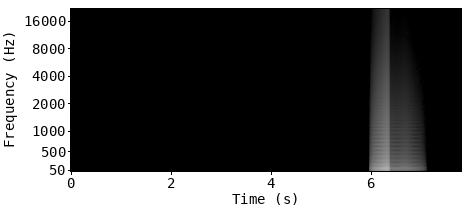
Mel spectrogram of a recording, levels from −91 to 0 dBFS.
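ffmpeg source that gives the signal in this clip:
ffmpeg -f lavfi -i "aevalsrc='0.0631*(2*mod(97.3*t,1)-1)':duration=1.168:sample_rate=44100,afade=type=in:duration=0.383,afade=type=out:start_time=0.383:duration=0.042:silence=0.106,afade=type=out:start_time=0.74:duration=0.428" out.wav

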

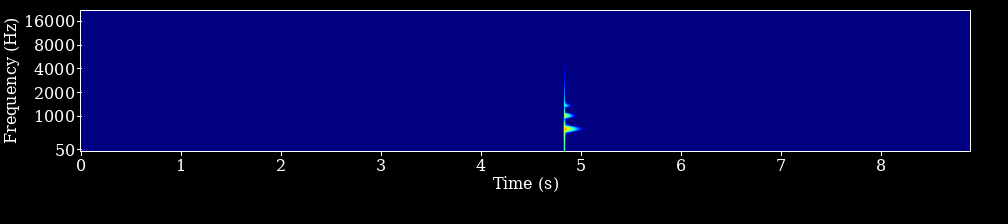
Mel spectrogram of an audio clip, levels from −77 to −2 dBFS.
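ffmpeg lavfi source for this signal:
ffmpeg -f lavfi -i "aevalsrc='0.119*pow(10,-3*t/0.2)*sin(2*PI*639*t)+0.0299*pow(10,-3*t/0.158)*sin(2*PI*1018.6*t)+0.0075*pow(10,-3*t/0.137)*sin(2*PI*1364.9*t)+0.00188*pow(10,-3*t/0.132)*sin(2*PI*1467.1*t)+0.000473*pow(10,-3*t/0.123)*sin(2*PI*1695.3*t)':duration=0.63:sample_rate=44100" out.wav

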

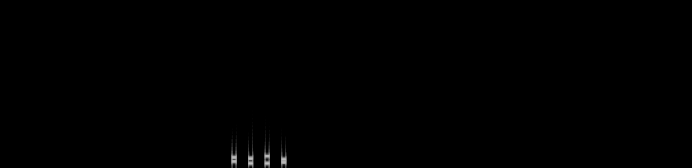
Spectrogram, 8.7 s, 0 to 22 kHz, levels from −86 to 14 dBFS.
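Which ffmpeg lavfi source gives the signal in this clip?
ffmpeg -f lavfi -i "aevalsrc='0.282*clip(min(mod(t,0.207),0.052-mod(t,0.207))/0.002,0,1)*(eq(floor(t/0.207),0)*(sin(2*PI*941*mod(t,0.207))+sin(2*PI*1477*mod(t,0.207)))+eq(floor(t/0.207),1)*(sin(2*PI*697*mod(t,0.207))+sin(2*PI*1336*mod(t,0.207)))+eq(floor(t/0.207),2)*(sin(2*PI*697*mod(t,0.207))+sin(2*PI*1633*mod(t,0.207)))+eq(floor(t/0.207),3)*(sin(2*PI*852*mod(t,0.207))+sin(2*PI*1209*mod(t,0.207))))':duration=0.828:sample_rate=44100" out.wav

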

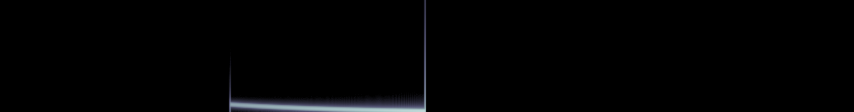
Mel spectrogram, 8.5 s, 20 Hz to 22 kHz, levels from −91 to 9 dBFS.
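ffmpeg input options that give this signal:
ffmpeg -f lavfi -i "aevalsrc='pow(10,(-8+19*(t/1.95-1))/20)*sin(2*PI*301*1.95/(-26*log(2)/12)*(exp(-26*log(2)/12*t/1.95)-1))':duration=1.95:sample_rate=44100" out.wav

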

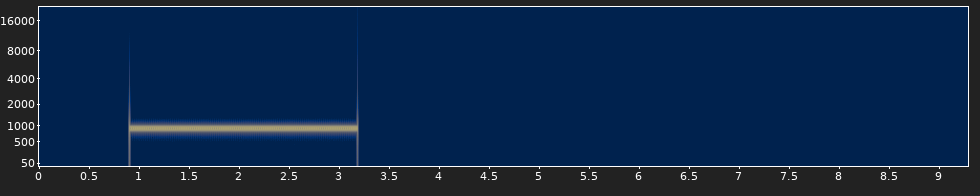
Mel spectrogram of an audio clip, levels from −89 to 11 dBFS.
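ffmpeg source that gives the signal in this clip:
ffmpeg -f lavfi -i "aevalsrc='0.0794*(sin(2*PI*880*t)+sin(2*PI*932.33*t))':duration=2.28:sample_rate=44100" out.wav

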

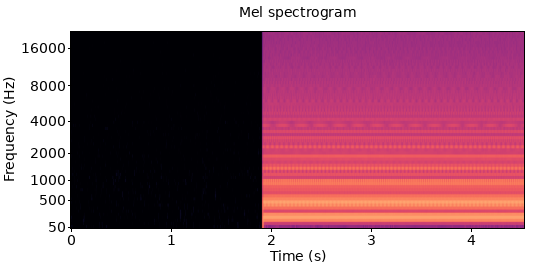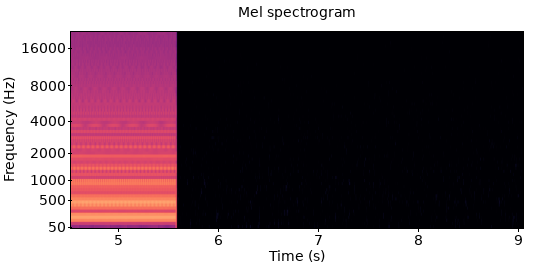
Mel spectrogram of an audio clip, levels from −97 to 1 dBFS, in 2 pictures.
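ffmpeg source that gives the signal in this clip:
ffmpeg -f lavfi -i "aevalsrc='0.158*((2*mod(196*t,1)-1)+(2*mod(466.16*t,1)-1))':duration=3.66:sample_rate=44100" out.wav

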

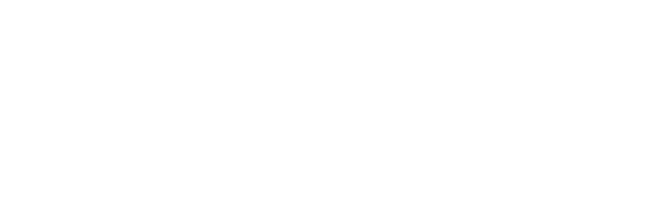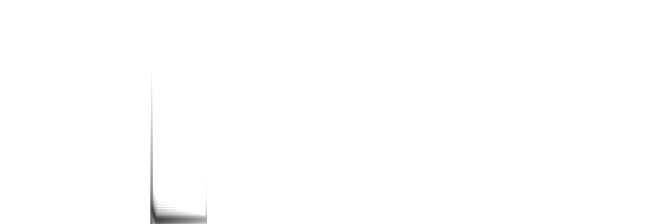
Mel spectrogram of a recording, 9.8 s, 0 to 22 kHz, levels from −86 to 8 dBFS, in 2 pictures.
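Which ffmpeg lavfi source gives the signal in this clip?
ffmpeg -f lavfi -i "aevalsrc='0.224*pow(10,-3*t/0.6)*sin(2*PI*(310*0.036/log(82/310)*(exp(log(82/310)*min(t,0.036)/0.036)-1)+82*max(t-0.036,0)))':duration=0.41:sample_rate=44100" out.wav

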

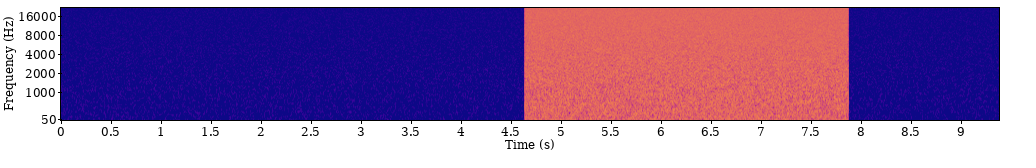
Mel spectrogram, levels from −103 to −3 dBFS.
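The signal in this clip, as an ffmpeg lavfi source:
ffmpeg -f lavfi -i "anoisesrc=color=white:amplitude=0.183:duration=3.23:sample_rate=44100:seed=1" out.wav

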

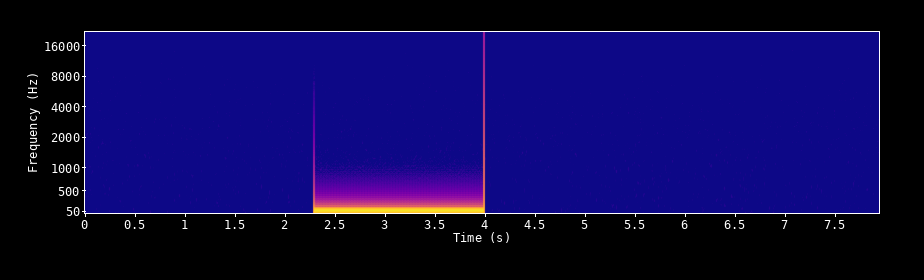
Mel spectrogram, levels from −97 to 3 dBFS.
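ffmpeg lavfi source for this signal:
ffmpeg -f lavfi -i "aevalsrc='0.668*sin(2*PI*67.8*t)':duration=1.7:sample_rate=44100" out.wav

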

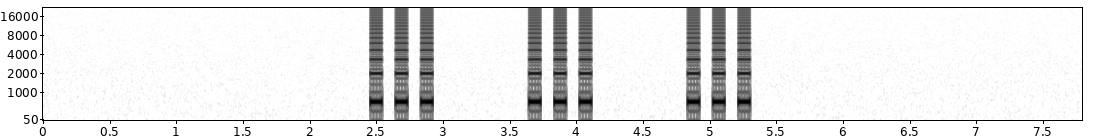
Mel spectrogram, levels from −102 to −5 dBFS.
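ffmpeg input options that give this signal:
ffmpeg -f lavfi -i "aevalsrc='0.562*(2*lt(mod(663*t,1),0.5)-1)*clip(min(mod(mod(t,1.19),0.19),0.09-mod(mod(t,1.19),0.19))/0.005,0,1)*lt(mod(t,1.19),0.57)':duration=3.57:sample_rate=44100" out.wav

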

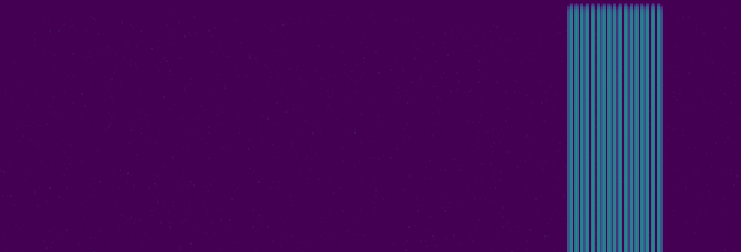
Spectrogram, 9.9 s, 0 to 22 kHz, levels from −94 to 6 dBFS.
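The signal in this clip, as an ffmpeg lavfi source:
ffmpeg -f lavfi -i "aevalsrc='0.631*eq(mod(n,1215),0)':duration=1.24:sample_rate=44100" out.wav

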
